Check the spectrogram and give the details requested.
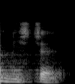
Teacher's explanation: तो यहाँ पर जो विसर्ग है, विसर्ग के स्थान पर जो तालव्य स है, यानी जिसको हम बड़ा स कहते हैं, ये आ जा रहा है विसर्ग के स्थान पर और फिर च जुड़ जा रहा है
